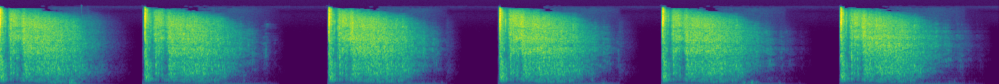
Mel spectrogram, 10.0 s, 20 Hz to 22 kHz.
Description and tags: Rifle Shots
Shots from a Sako85 Hunting Rifle, has been noise-reduced so sounds a little bit metallic, but still more than servicable.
